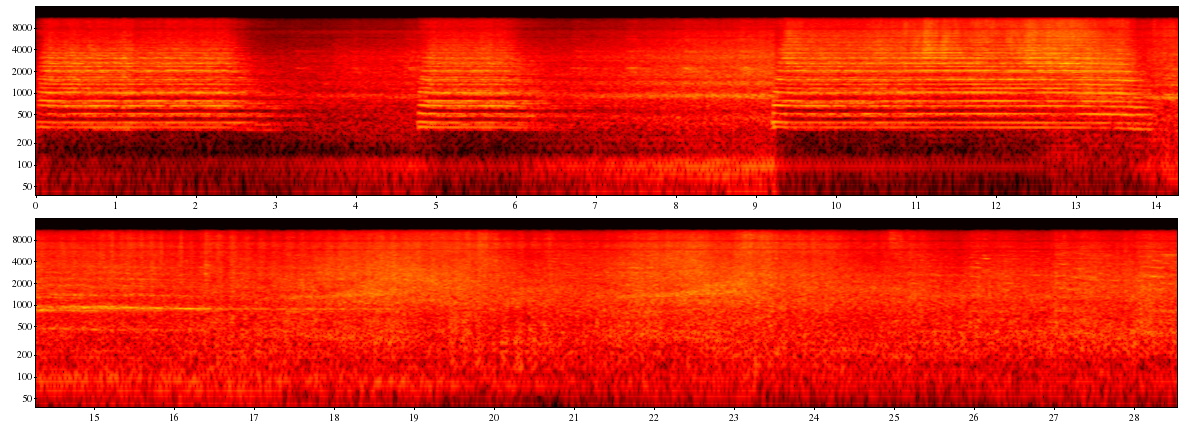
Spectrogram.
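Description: Horn of a Union Pacific diesel freight locomotive sounding three blasts: a long one, a short one, then the longest. About halfway through the locomotives pass with a deep engine rumble, and a long train of tank cars follows, rolling steadily over the rails.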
